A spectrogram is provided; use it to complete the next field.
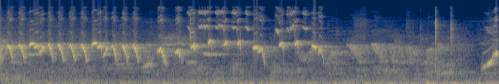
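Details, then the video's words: White-rumped shama, a bird described as ready for singing competition, delivering a rapid run of loud, sharp downslurred whistles repeated several times a second, then softer scattered notes and a brief click near the end, indoors. "murai siap gantang, murai siap lomba, murai siap tarung, murai siap dilombakan, murai"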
